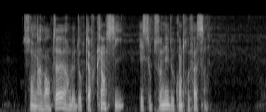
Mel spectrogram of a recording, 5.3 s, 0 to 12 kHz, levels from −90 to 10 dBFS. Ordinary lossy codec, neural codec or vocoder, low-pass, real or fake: MP3, 96 kbps; codec, 16 kHz, 4 kbps, FunCodec, trained on Chinese and English, 50 frames a second; 7.2 kHz; fake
